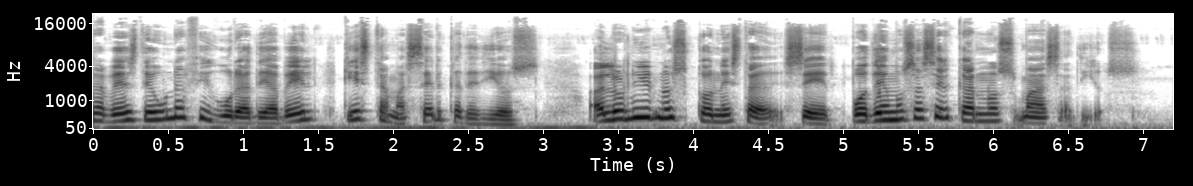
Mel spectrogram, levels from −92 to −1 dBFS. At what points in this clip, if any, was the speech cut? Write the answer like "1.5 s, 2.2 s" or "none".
1.6 s, 5.0 s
